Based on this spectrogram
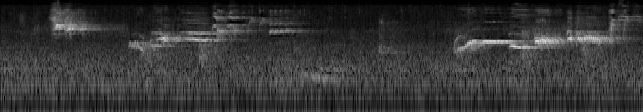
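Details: Woodland birdsong: a few short chirps early, a pause, then a louder run of whistled, sliding notes near the end, over a faint steady hiss.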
